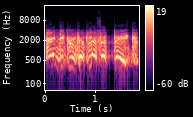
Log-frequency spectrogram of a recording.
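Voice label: Hungarian aircraft destroyed mood high, speech; War Thunder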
